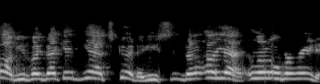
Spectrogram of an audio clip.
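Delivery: high, casual chit-chat impression voice.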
